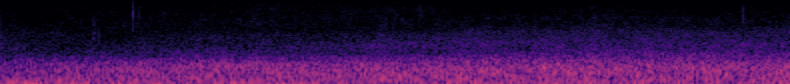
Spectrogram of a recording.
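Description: Steady wash of surf and wind at Cherry Grove Fishing Pier in North Myrtle Beach, South Carolina, a continuous even roar with gusty wind noise on the microphone and no voices.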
